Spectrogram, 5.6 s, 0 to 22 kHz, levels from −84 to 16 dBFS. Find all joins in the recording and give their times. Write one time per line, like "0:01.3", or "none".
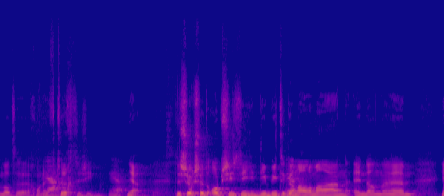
none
